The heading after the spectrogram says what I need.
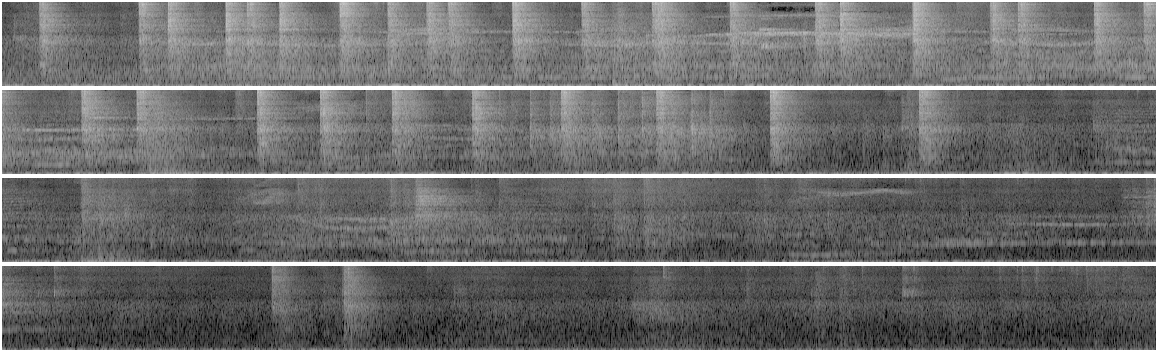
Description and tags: A strange howl made by the wind running through revolving doors. Stereo binaural.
